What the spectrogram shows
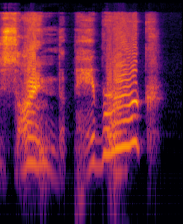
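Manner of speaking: slow, loud, menacing angry growl of disbelief. Narrator reads a glowering man confronting Jeff and the narrator: ominous angry growl. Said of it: "An ominous, angry voice growled in disbelief".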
